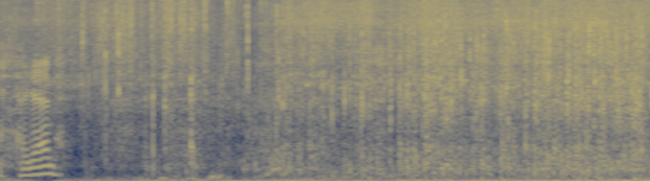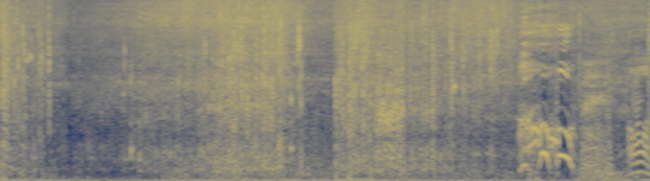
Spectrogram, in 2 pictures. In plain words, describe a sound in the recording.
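Mountain bike tyres roll and crunch over dry leaves and dirt.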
